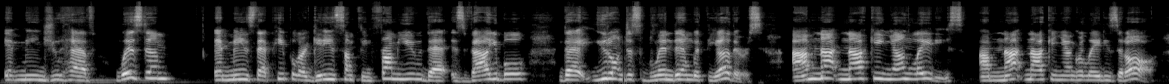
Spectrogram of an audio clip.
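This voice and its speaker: A woman in her thirties, with a raspy, lower voice and a sharp tone, hosts a casual commentary answering viewer comments. She's frank and lighthearted, filling her speech with fillers, restarts, and self-interruptions.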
